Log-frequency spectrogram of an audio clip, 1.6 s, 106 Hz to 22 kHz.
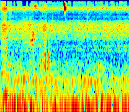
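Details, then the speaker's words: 2015 Dodge Ram 1500 Hemi with a lift kit, front end jacked up in two-wheel drive with the front wheel spun by hand: a low, steady rumbling growl from a bad wheel bearing. "you hear that quick quick is the bearings yeah he Co guys that's your wheel bearings that's your noise you hearing"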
